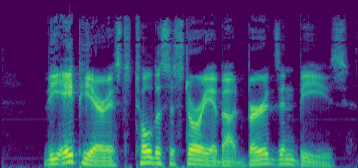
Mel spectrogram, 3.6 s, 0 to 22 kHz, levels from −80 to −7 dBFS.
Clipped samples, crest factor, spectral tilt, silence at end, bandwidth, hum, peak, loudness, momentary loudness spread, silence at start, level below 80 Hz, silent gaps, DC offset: under 0.1%; 20 dB; -4.5 dB/octave; 0.1 s; 15.5 kHz; none; 0 dBFS; -19 LUFS; 9 LU; 0.45 s; -44 dBFS; none; under 0.1%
